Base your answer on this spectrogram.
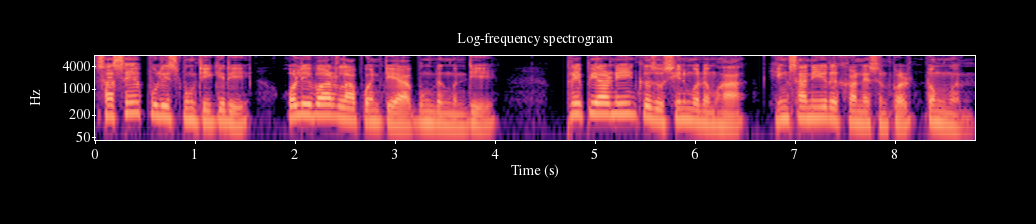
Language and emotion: Bodo, neutral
